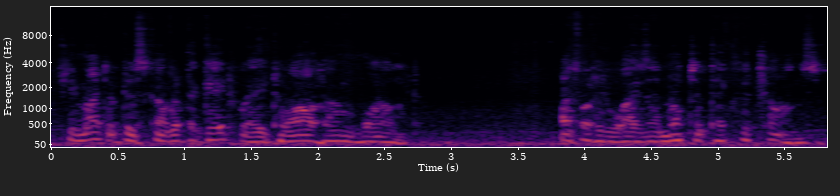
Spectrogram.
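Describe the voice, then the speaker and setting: A low-voiced alien intelligence, played by a man, calm and secretive in a video game. The phrasing is measured and formal, with clear noise and ambience around it. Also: close to an everyday voice. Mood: calm, guarded. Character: calm, secretive male alien architect, a digital being. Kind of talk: scripted game voice acting.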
